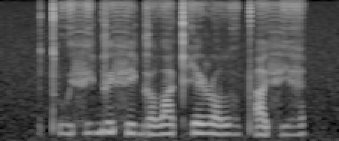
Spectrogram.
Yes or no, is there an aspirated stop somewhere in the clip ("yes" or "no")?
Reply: yes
